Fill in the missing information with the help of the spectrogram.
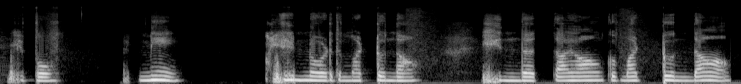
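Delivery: low, possessive male character voice; low-voiced angry lover, drawing out phrases; menacing obsessive lover. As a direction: press each phrase down low and threatening. Voices Dev threatening the heroine.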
